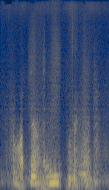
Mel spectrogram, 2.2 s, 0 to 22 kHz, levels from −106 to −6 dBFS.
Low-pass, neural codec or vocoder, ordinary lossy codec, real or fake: none; codec, 44.1 kHz, 0.9 kbps, DAC; none; fake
